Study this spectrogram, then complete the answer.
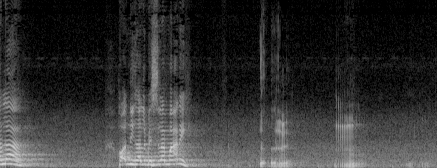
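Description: A middle-aged man speaks with animation into a microphone in an echoing room.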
